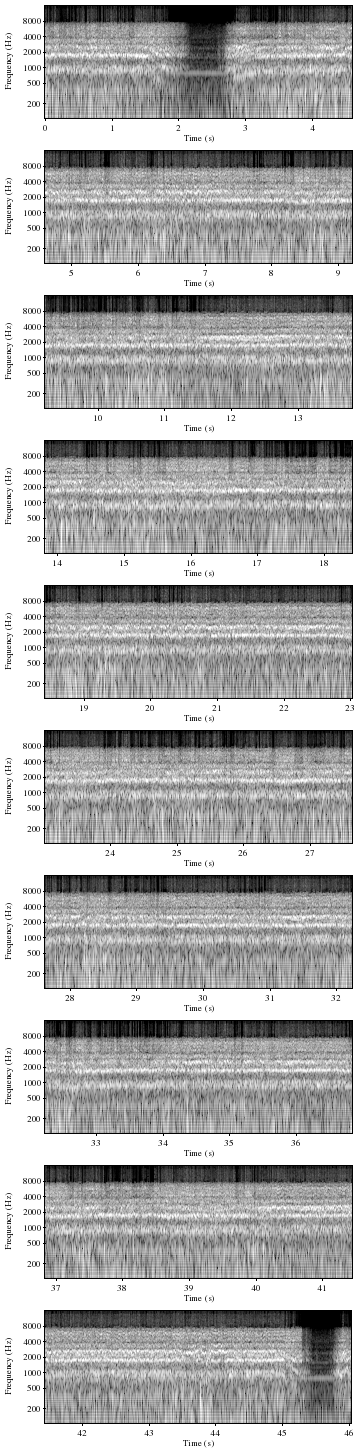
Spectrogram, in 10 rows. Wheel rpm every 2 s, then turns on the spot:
170, 140, 230, 220, 230, 230, 220, 220, 230, 230, 230, 220, 230, 230, 230, 230, 230, 230, 230, 220, 210, 210, 130.
44-46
